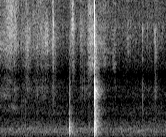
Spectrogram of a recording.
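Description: A small object is set down on a hard desk with a light click.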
